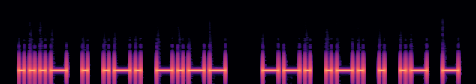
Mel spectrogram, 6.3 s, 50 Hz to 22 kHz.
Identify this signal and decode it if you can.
Morse code, heard as a keyed tone, about 17 wpm, 700 Hz. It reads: VERY GREAT
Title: Sentences from Top 1400 Words 17wpm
